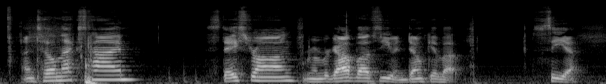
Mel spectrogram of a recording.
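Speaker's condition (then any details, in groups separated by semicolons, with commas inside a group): No condition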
